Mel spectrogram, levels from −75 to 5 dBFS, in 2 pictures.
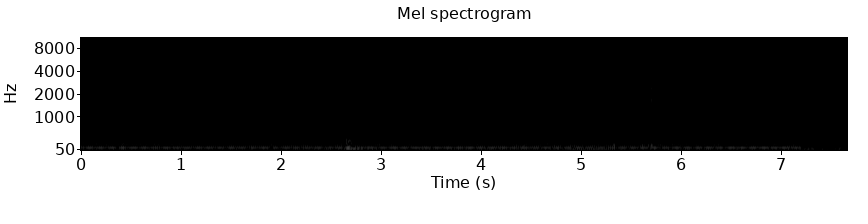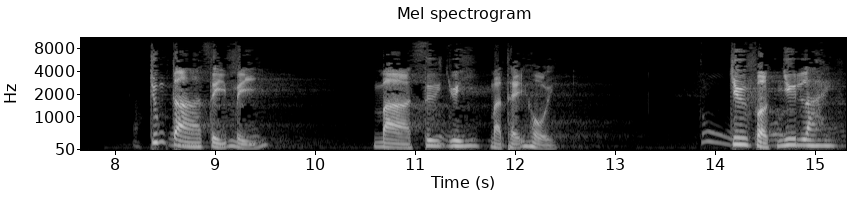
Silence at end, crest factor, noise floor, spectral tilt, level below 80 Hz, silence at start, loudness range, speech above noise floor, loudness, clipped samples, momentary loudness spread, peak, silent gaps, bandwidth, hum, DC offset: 0.1 s; 24 dB; -78 dBFS; -4.5 dB/octave; -60 dBFS; 8.35 s; 5 LU; 57 dB; -20 LUFS; under 0.1%; 12 LU; -2 dBFS; none; 10 kHz; 50 Hz at -60 dBFS; under 0.1%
